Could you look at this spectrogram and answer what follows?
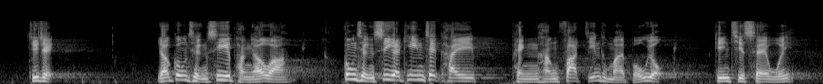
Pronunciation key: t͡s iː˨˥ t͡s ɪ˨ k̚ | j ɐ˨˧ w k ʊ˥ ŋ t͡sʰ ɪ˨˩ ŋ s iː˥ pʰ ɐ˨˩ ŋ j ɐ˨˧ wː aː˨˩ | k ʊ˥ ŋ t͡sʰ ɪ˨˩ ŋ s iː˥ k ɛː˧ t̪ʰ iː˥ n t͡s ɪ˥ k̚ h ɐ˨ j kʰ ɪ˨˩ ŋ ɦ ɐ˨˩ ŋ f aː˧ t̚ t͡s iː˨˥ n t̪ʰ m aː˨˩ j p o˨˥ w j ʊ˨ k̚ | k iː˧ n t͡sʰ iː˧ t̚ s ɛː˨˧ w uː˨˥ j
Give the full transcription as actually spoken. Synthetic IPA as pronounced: t͡s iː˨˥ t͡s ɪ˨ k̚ | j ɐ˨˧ w k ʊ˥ ŋ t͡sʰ ɪ˨˩ ŋ s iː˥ pʰ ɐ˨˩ ŋ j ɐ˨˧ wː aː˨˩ | k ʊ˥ ŋ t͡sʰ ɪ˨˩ ŋ s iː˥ k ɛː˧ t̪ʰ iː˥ n t͡s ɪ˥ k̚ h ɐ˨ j pʰ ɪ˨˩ ŋ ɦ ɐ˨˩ ŋ f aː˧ t̚ t͡s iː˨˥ n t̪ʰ m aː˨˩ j p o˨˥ w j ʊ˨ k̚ | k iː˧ n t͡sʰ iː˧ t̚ s ɛː˨˧ w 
